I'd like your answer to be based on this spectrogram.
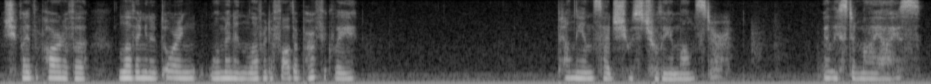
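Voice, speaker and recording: A woman playing a devoted, anxious big-sister princess and lover in an intimate audio roleplay, speaking softly and haltingly with breathy, emotional whispers. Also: medium pitch, level tone, a little hiss or hum, natural voice. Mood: subdued, bitter.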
